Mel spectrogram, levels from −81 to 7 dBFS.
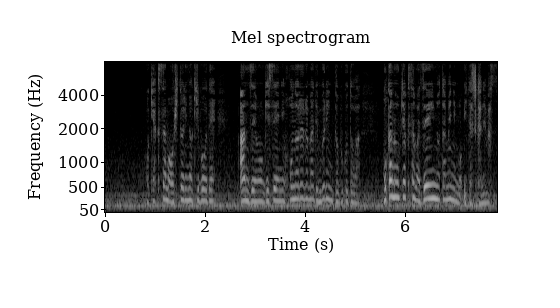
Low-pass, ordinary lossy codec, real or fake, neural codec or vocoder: none; none; real; none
